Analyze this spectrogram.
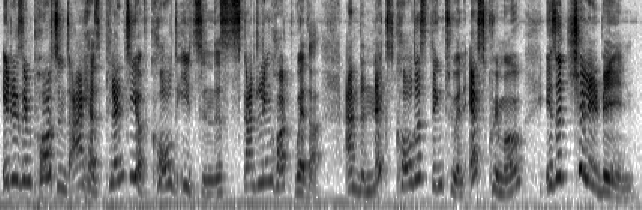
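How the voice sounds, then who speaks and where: A woman's voice: sits high, sing-song, normal speed, hardly any pauses, sharp tone, voice pushed up, heavily acted. A woman voicing a huge, vicious, greedy male giant from a storybook, roaring insults in broken, folksy grammar. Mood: boastful. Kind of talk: storybook character voice.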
